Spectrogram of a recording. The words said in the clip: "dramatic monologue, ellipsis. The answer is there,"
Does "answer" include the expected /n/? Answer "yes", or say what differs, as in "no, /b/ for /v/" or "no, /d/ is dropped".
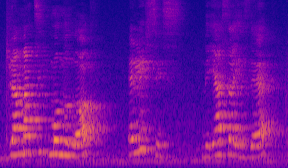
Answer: no, /n/ is dropped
